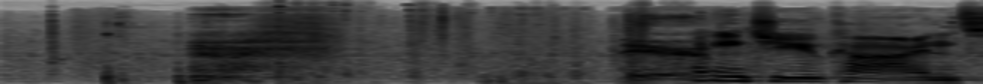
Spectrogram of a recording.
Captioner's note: sighs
